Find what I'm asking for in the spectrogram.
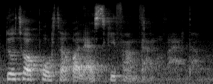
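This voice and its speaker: A woman's voice: mid-range voice, expressive, roomy sound, slight background noise. A woman narrating a story expressively and acting out the characters' voices. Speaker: story reader.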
